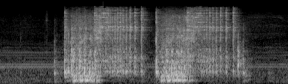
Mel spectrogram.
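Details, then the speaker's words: Leaf blower after cleaning debris from it and reassembling, choke set, pull-start attempt: two quick rasping recoil pulls with ratcheting whirr, no firing or catch; cranks but won't start, spark to be checked next. "it doesn't look like it's trying so i'm gonna check for spark"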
